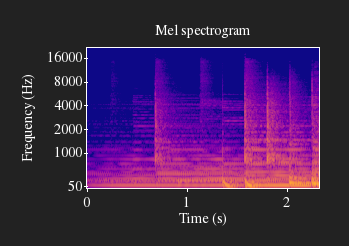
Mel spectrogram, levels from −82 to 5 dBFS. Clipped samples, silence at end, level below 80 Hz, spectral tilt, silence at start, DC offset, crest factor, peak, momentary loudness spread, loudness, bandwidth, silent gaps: under 0.1%; 0 s; -36 dBFS; -7 dB/octave; 0 s; under 0.1%; 16 dB; -8 dBFS; 15 LU; -24 LUFS; 15 kHz; none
